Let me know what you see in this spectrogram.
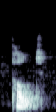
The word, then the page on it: poult: British English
